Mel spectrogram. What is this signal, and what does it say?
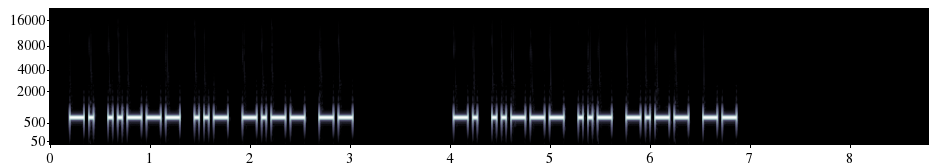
Morse code, heard as a keyed tone, about 25 wpm, 700 Hz. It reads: N2UYM N2UYM
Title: USA Call Signs - 5 Characters - Repeated 2x - 25wpm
